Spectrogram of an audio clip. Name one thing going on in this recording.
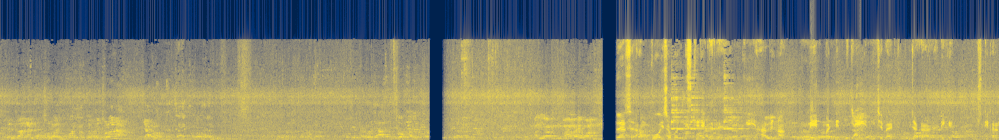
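A crowd of men and women talk and chant loudly nearby.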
